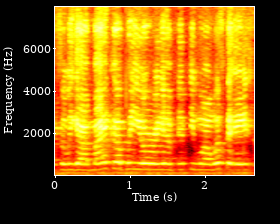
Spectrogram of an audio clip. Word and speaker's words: Micah: All right, so we got Micah Peoria, 51. What's the age range? Is it Micaiah? How you say it again? No, it's Micah.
